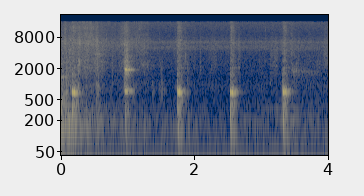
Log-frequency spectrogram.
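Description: A metronome clicking steadily at about 76 beats per minute, five short pitched clicks roughly 0.8 s apart.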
